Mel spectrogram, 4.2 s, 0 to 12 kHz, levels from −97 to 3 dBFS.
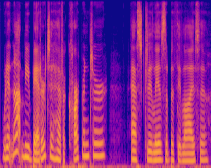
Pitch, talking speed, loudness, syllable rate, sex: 195 Hz, 170 wpm, -19 LUFS, 5.7 syllables/s, female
